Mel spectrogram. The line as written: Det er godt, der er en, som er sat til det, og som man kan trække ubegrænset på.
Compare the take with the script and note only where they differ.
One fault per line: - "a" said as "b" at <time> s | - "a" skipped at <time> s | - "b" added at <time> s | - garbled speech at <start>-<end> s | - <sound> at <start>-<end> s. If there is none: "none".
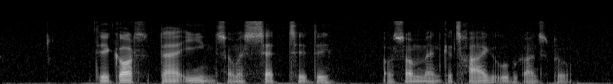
none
